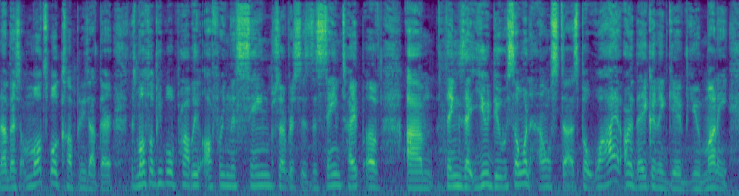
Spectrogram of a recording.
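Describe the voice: A man's fairly quick speech with few pauses and lively intonation. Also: fairly high pitch for a man.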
